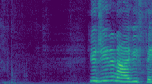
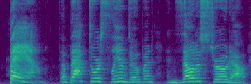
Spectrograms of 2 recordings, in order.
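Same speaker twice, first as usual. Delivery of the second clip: usual speaking voice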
